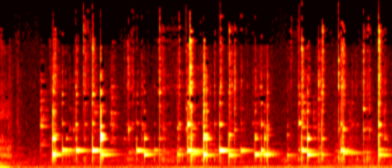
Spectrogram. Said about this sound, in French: Et là je vois un certain nombre de, d'œuvres que vous avez suspendues à des arbres. C'est la même chose, je me suis amusée, ce sont des petites cloches.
